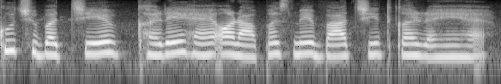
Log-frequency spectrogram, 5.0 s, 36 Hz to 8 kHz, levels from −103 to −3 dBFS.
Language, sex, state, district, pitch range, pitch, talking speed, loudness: Hindi, female, Assam, Sonitpur, 225-255 Hz, 245 Hz, 130 wpm, -16 LUFS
